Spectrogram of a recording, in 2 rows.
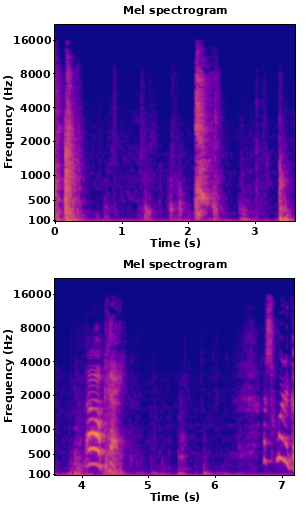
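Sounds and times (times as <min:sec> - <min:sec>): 
door closing with thumps and knocks: 0:00.0 - 0:00.6
handling noises: 0:02.5 - 0:06.6
speech: 0:04.1 - 0:04.7, 0:06.8 - 0:07.1.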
